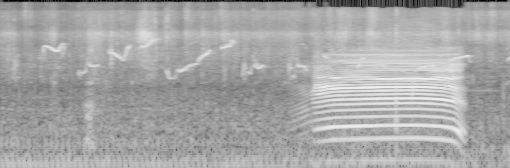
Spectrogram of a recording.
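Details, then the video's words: A fat tame cow in a herd being driven in the afternoon, described as calling the female: one long, harmonic, slightly rising then level moo lasting about one and a half seconds, with many chirping birds whistling throughout. "The funny sound of a fat cow calling the female"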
